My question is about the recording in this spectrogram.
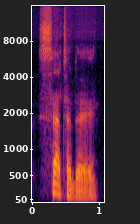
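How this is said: The t sounds like d, with an r sound. The speaker calls it right. "in American English, we say it Saturday"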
